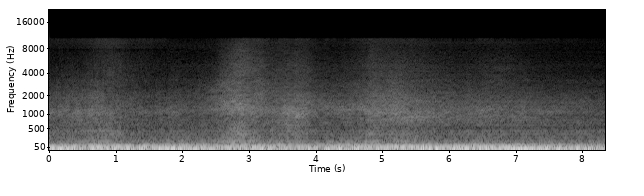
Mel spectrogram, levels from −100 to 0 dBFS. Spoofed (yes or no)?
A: yes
